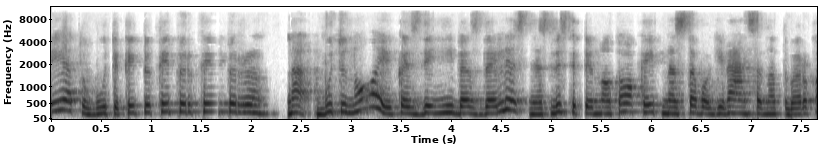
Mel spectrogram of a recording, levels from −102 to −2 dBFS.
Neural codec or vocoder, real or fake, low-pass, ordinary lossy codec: none; real; 9.9 kHz; AAC, 32 kbps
